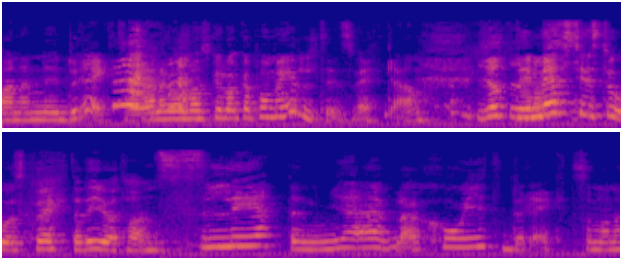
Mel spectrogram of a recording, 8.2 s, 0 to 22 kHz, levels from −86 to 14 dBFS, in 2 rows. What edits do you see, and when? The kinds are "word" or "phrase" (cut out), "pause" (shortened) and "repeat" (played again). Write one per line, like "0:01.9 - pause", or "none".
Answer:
0:03.4 - word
